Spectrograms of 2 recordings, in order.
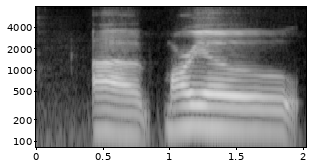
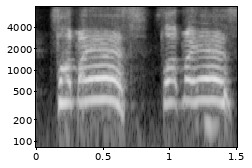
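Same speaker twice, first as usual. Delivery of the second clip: mock screaming, high and loud. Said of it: "like, screaming".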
